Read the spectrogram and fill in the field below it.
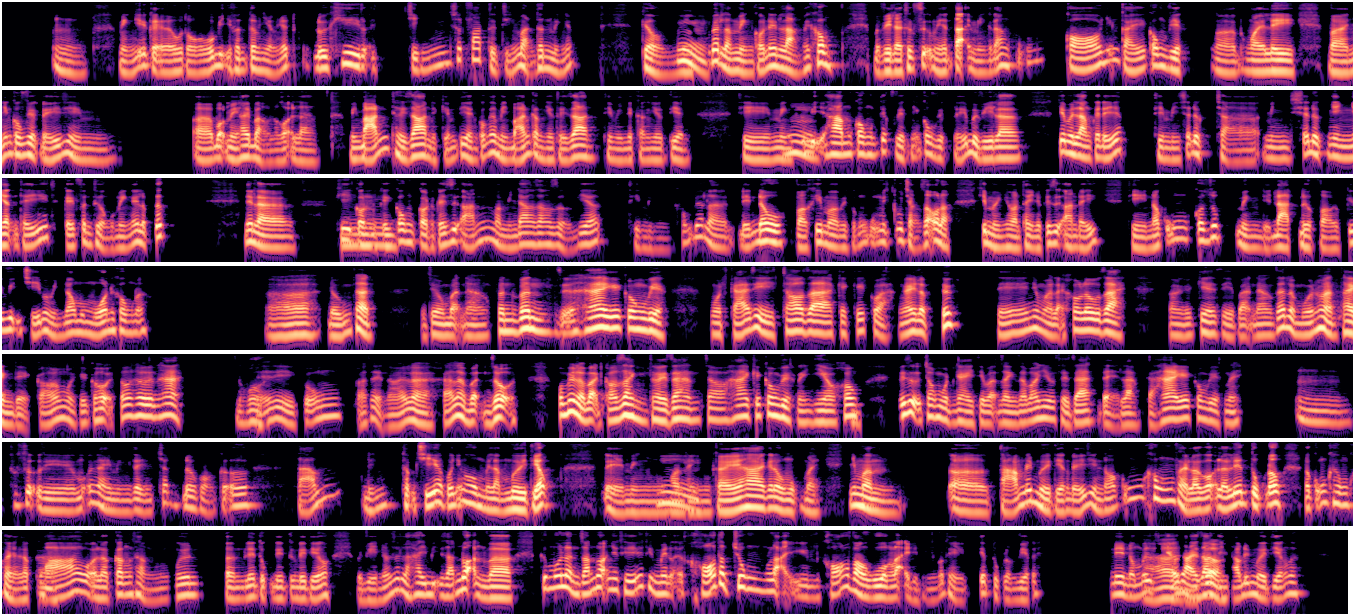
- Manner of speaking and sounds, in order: tapping; other background noise
- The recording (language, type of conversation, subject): Vietnamese, advice, Làm thế nào để bớt bị gián đoạn và tập trung hơn để hoàn thành công việc?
